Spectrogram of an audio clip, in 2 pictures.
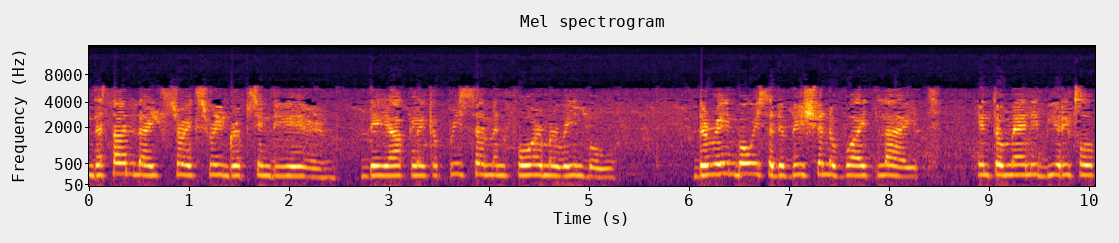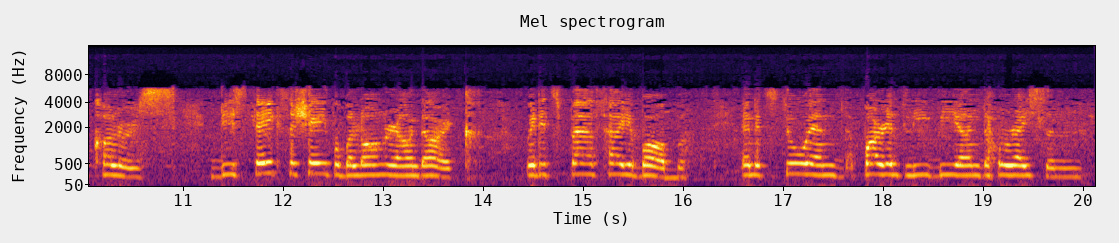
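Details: Adult male with spasmodic dysphonia since 2014, strangled voice that kept cutting off; first misdiagnosed as laryngopharyngeal reflux, botox unsatisfactory; reading the rainbow passage a few hours after Isshiki type II thyroplasty, showing marked improvement.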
